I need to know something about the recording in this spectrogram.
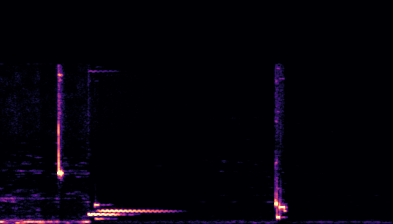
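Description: Short electronic menu chimes sound.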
